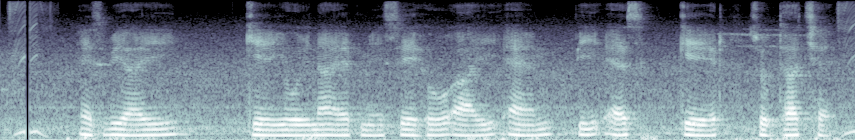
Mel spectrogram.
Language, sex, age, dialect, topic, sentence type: Maithili, male, 18-24, Bajjika, banking, statement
